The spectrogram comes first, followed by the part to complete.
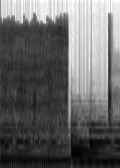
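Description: Tap water running onto black-eyed beans in a stainless steel colander, a steady hiss that cuts off suddenly about one and a half seconds in. Background music with held notes plays throughout.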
